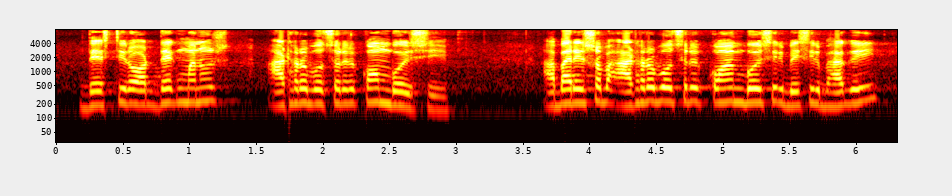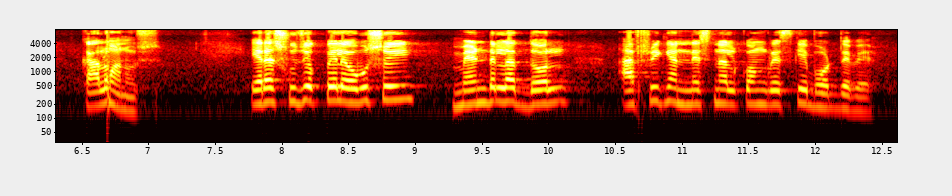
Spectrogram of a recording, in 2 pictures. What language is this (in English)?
Bangla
